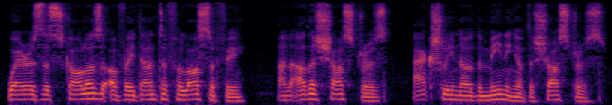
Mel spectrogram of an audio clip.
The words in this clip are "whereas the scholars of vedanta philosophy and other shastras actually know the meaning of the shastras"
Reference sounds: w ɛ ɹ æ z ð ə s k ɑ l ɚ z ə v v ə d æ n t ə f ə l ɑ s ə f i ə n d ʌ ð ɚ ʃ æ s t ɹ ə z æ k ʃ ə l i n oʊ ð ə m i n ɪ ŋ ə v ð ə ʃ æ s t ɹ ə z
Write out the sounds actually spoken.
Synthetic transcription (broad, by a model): w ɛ ɹ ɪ z ð ə s k ɑ l ɚ z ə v v ə d æ n t ə f ə l ɑ s ə f i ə n ʌ ð ɚ ʃ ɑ s t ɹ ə z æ k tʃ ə l i n oʊ ð ə m i n ɪ ŋ ə v ð ə ʃ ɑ s t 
